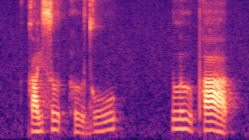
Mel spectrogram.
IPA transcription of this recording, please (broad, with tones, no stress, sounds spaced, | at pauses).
k a˧˥ j s ɯː˥˨ t̚ h ɯː˧˩ d uː˧˥ | l ɯː˥˨ pʰ aː˥˨ t̚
